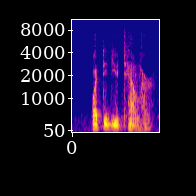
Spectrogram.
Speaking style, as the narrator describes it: muttered

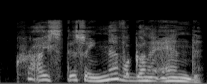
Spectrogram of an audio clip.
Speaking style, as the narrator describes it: Fat Johnny's mind moaned

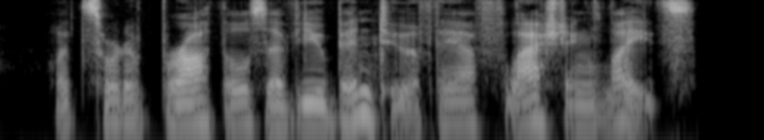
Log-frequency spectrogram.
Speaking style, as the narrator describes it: He had muttered back

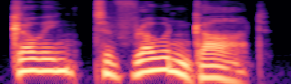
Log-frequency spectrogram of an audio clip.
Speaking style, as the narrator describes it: Aragorn said slowly

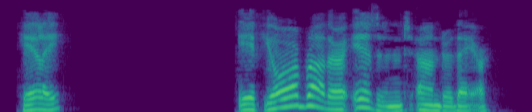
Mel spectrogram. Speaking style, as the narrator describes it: Ev said in a slow voice that was totally unlike his usual one

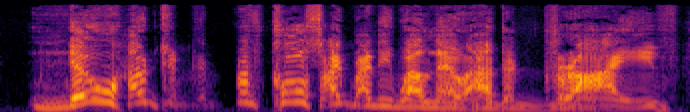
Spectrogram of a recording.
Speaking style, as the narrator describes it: spluttered Uncle Vernon

